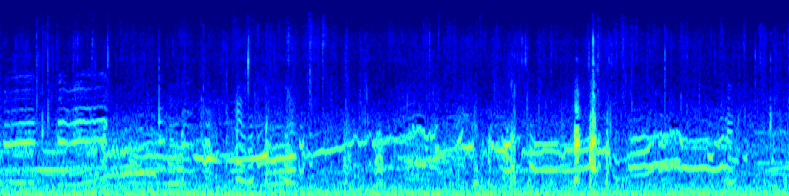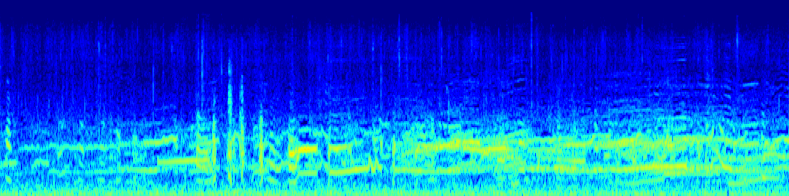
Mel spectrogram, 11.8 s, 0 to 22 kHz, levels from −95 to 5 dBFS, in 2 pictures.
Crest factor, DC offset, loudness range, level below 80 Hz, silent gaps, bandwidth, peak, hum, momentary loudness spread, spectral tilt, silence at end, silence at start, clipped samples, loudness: 22 dB; under 0.1%; 7 LU; -50 dBFS; none; 16.5 kHz; -16 dBFS; none; 11 LU; -6 dB/octave; 0 s; 0 s; under 0.1%; -40 LUFS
